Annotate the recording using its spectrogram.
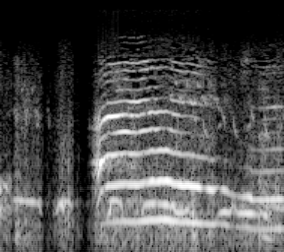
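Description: A long, high drawn-out cry held for about a second and a half, steady in pitch and sinking slightly near the end.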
